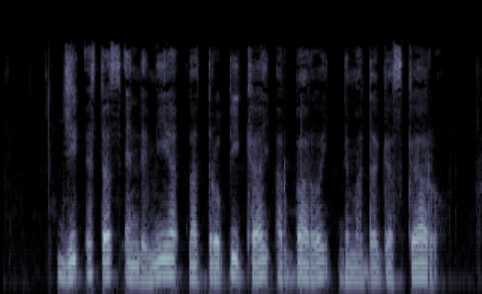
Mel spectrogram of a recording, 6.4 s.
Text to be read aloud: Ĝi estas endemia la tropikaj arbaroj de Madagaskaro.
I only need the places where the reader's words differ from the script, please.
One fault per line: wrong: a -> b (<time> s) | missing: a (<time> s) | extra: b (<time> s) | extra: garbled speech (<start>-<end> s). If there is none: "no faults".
no faults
